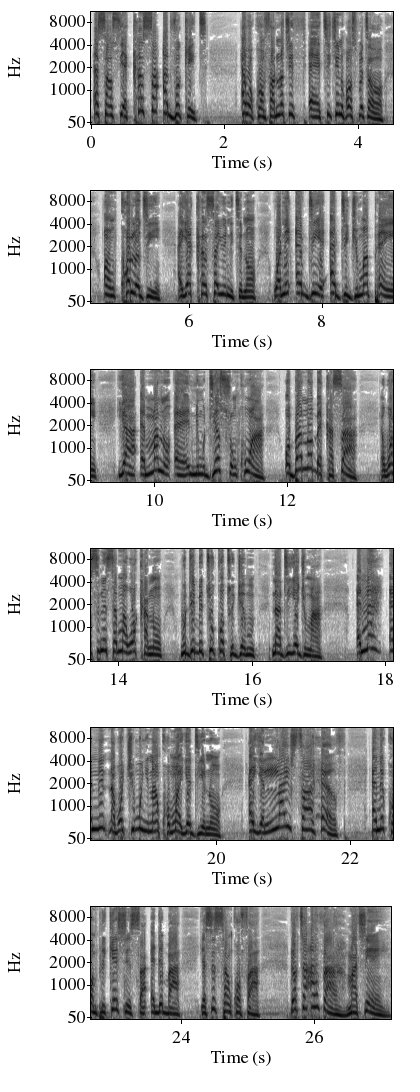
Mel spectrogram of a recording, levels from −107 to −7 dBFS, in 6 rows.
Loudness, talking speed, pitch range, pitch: -16 LUFS, 170 wpm, 190-290 Hz, 235 Hz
